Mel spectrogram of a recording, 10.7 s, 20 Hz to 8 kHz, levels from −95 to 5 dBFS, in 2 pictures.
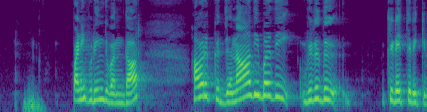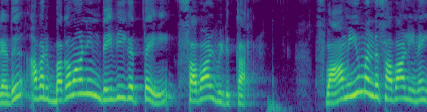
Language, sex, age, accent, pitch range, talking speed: Tamil, female, 20-39, native, 200-275 Hz, 80 wpm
